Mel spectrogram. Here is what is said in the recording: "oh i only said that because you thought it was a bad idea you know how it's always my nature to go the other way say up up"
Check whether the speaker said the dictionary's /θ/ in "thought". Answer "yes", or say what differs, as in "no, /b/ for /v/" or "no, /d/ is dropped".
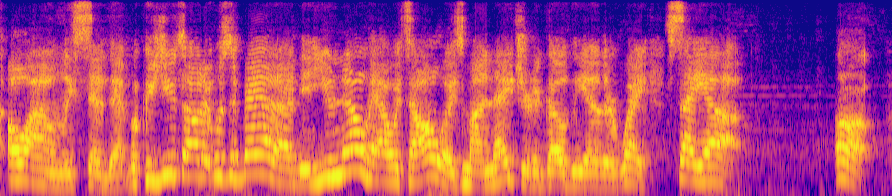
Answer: yes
